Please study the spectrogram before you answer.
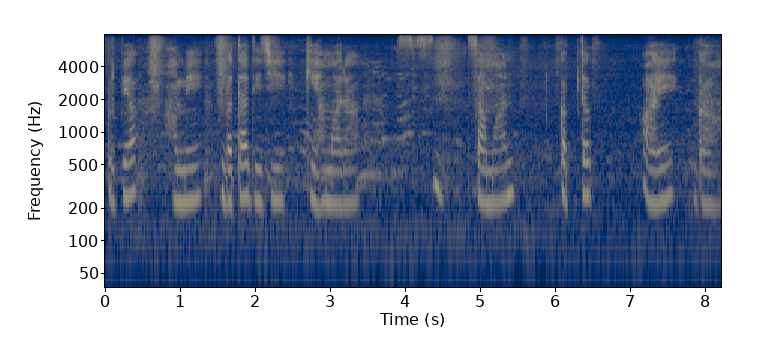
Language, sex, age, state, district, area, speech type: Hindi, female, 30-45, Uttar Pradesh, Lucknow, rural, spontaneous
